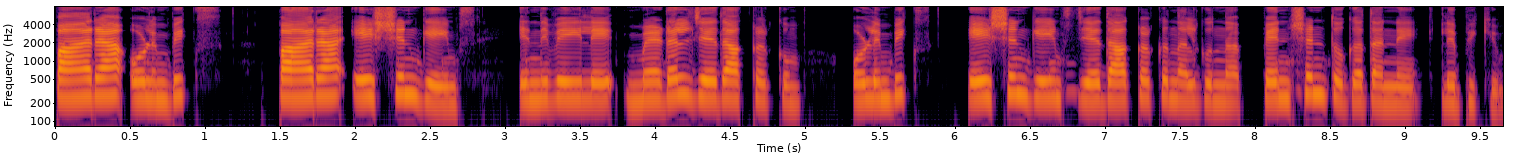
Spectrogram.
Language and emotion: Malayalam, neutral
